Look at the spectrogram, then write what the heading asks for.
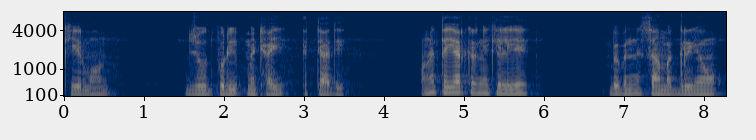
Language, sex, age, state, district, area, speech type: Hindi, male, 60+, Rajasthan, Jaipur, urban, spontaneous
